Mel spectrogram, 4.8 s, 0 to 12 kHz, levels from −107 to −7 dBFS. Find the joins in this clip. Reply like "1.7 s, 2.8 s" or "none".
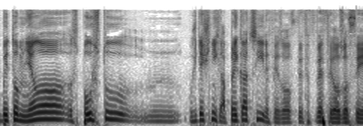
2.4 s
